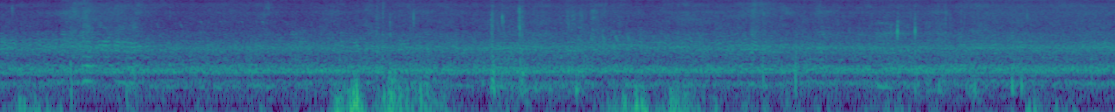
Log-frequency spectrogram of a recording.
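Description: Africanized honey bees buzz in an open hive, a faint steady hum with individual bees droning past close to the microphone now and then, and no talking.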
